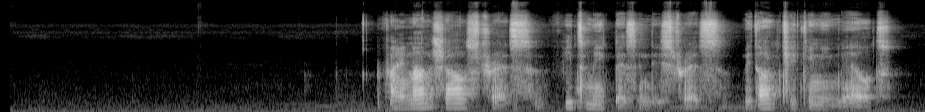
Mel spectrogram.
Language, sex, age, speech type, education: Nigerian Pidgin, female, 15-29, spontaneous, tertiary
